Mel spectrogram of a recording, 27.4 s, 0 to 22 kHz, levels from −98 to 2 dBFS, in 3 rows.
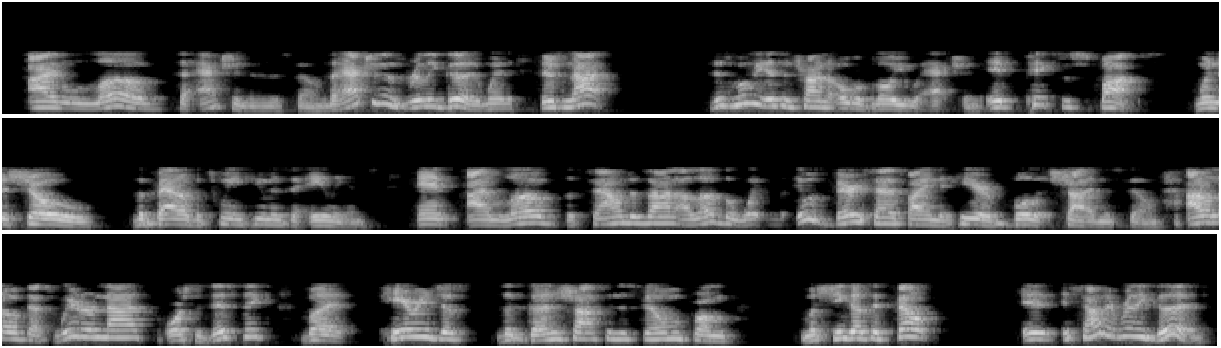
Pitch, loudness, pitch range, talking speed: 170 Hz, -27 LUFS, 145-205 Hz, 190 wpm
